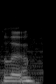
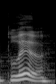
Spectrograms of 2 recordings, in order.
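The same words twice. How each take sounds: First: The word is said in a low voice. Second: The word is said in a high voice. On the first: "not blue" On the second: "with a high voice would be blue"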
